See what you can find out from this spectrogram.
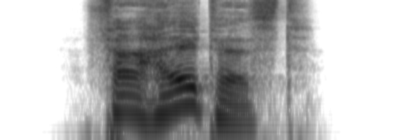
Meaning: second-person singular subjunctive I of verhalten
- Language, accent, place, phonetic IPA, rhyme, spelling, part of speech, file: German, Germany, Berlin, [fɛɐ̯ˈhaltəst], -altəst, verhaltest, verb, De-verhaltest.ogg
